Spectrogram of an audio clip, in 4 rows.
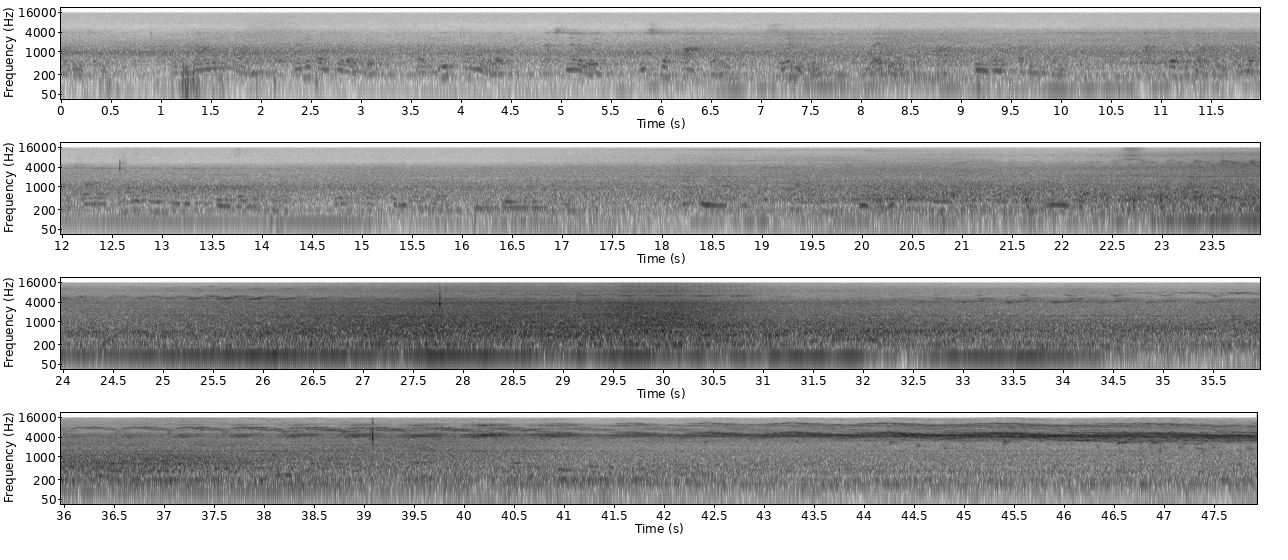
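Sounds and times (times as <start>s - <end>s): train rolling into platform: 13.3s - 47.9s.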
